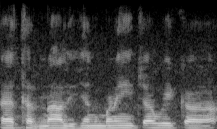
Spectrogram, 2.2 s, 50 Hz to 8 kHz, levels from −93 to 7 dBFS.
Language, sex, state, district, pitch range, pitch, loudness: Garhwali, male, Uttarakhand, Tehri Garhwal, 130-135 Hz, 135 Hz, -15 LUFS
